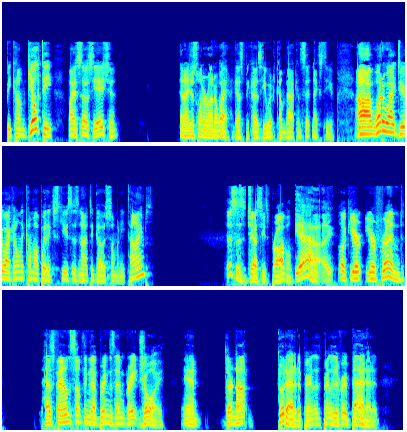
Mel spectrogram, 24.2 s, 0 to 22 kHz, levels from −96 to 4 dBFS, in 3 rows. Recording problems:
garbled, watery; badly; nothing above 7.5 kHz

